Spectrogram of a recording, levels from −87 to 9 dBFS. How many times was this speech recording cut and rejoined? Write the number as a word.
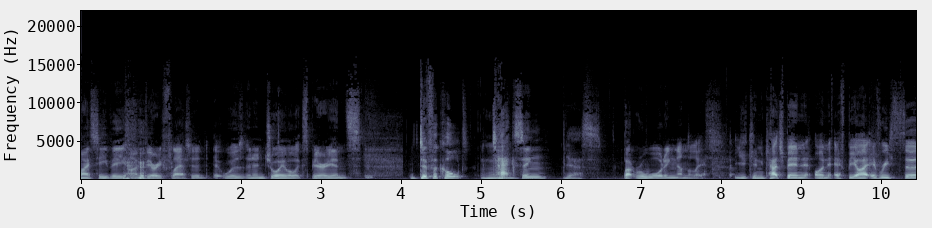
one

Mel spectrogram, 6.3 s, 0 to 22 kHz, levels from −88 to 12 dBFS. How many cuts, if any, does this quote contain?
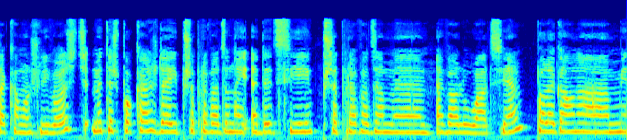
zero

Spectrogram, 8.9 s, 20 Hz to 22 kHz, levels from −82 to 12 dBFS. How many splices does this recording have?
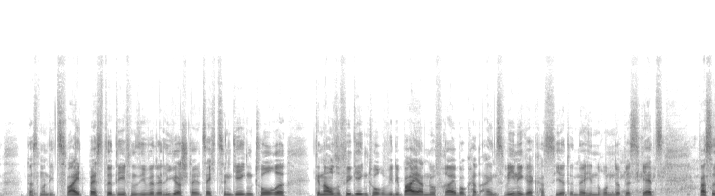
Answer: zero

